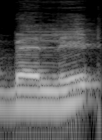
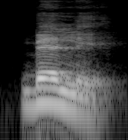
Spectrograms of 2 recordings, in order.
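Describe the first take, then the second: First: "ballet" as BEL-ET, final T pronounced; wrong sounded T. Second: "ballet" as BEL-AY, no T; silent final T. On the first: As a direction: end "ballet" on a hard T. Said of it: "It's not ballet". ("ballet" के अंत में टी बोलकर) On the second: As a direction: end "ballet" on an ay vowel. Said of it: "it's ballet". ("ballet" को बैले, टी silent) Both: Shown as a demonstration.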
